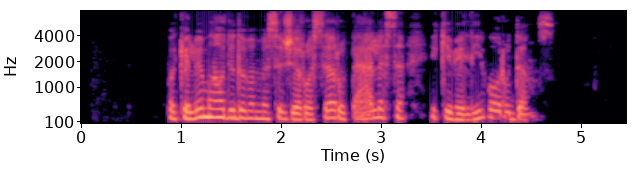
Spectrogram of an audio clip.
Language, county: Lithuanian, Vilnius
